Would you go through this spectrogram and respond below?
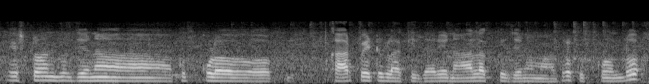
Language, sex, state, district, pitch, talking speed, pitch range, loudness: Kannada, female, Karnataka, Bangalore, 160 Hz, 90 wpm, 150-175 Hz, -17 LUFS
